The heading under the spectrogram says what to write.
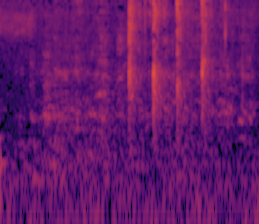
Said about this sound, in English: Man, you can clap, give God some praise.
